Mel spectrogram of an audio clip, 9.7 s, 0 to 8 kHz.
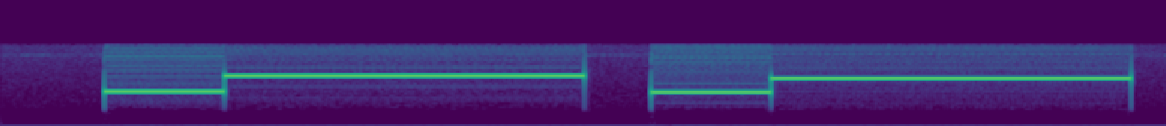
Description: Two-tone page, heard as a one-second tone, then a three-second tone, about 710 then 1220 Hz, about 690 then 1120 Hz. It is heard from 0.9 to 9.4 s.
